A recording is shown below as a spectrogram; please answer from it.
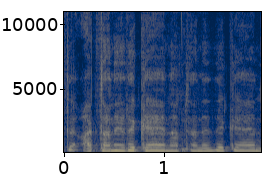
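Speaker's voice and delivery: high-pitched, distraught self-blame; imitated tearful wail. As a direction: mimic a friend wailing as he flees. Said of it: "he runs out crying".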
